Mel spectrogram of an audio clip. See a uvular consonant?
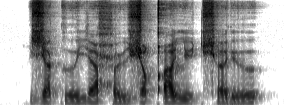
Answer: yes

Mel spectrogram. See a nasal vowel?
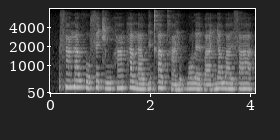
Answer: yes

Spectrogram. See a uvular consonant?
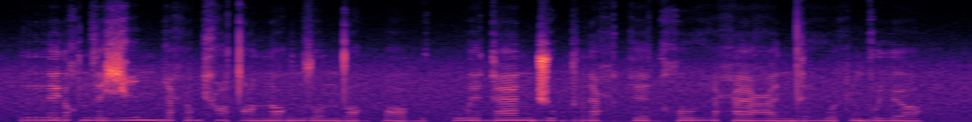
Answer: yes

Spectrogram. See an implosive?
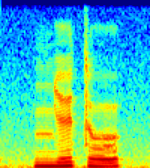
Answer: no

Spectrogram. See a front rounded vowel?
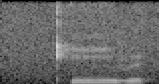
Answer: yes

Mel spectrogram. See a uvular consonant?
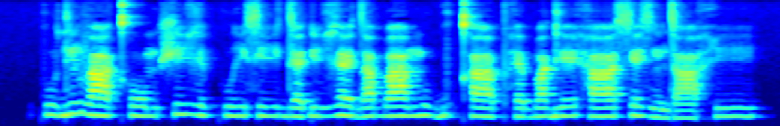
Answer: no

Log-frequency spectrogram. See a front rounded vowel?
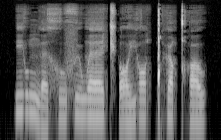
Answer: yes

